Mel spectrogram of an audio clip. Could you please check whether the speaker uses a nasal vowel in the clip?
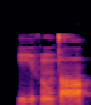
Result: yes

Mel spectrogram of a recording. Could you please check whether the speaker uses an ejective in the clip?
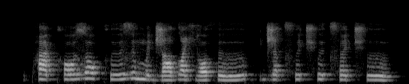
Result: no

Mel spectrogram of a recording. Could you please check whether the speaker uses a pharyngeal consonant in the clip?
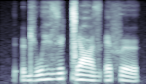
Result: yes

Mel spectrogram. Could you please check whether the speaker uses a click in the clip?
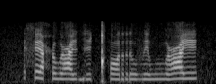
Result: yes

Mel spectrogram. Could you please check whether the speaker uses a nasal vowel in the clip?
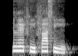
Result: yes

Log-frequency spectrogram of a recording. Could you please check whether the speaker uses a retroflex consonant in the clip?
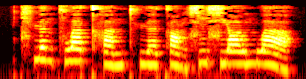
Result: no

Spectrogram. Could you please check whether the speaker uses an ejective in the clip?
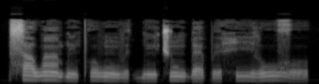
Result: no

